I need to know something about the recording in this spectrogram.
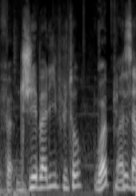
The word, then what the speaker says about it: Djebali: Dzebali, ça se prononce comme ça? Ouais, Dzebali, ouais, tout à fait. Dzebali plutôt? Ouais, plutôt. Ouais, c'est un Dzebali, J, toi. Ouais, c'est un J.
